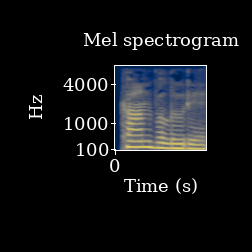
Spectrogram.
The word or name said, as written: convoluted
